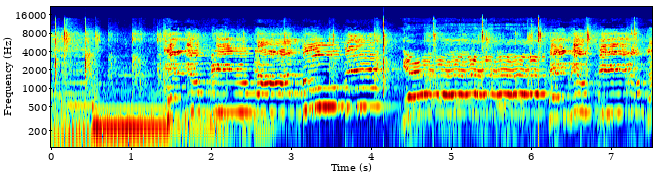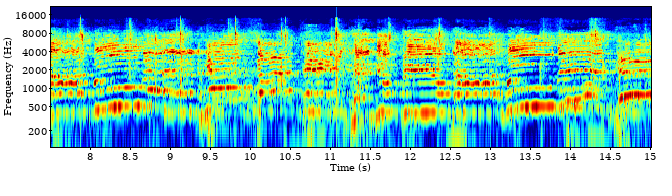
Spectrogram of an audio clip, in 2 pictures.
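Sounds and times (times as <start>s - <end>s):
women singing gospel: 4.4s - 15.0s.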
